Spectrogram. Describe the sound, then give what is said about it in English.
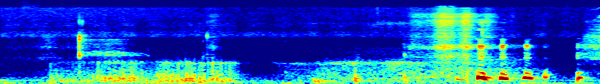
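A father snores at home: low, rasping snoring, one long rumbling breath, a short pause, then another drawn-out snore ending in a quick run of louder, sputtering snorts. No one speaks. “Papa is still snoring. Can you hear it?”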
